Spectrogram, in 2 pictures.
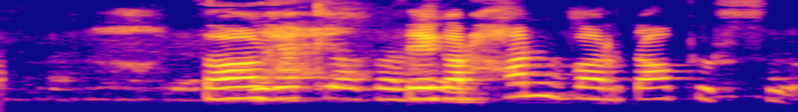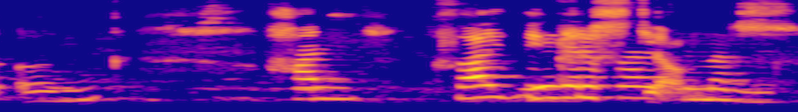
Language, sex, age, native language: Icelandic, male, 11, Icelandic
